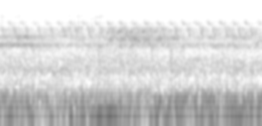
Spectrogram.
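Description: Quiet outdoor background between remarks: a faint steady hiss over a low rumble, with no distinct event.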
